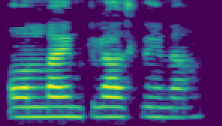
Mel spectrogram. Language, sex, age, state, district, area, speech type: Hindi, female, 18-30, Rajasthan, Karauli, rural, spontaneous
